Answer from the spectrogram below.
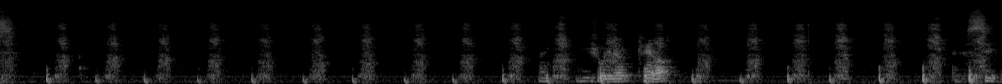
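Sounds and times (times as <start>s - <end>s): chisel rubbing on leather strop: 0.5s - 9.9s.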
